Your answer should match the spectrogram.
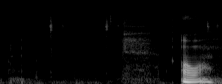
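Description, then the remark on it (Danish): Scattered light clicks of typing on a computer keyboard, a few quick keystrokes spread over a couple of seconds, followed by a brief louder burst of voice at the end. “Jeg skriver det.”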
